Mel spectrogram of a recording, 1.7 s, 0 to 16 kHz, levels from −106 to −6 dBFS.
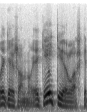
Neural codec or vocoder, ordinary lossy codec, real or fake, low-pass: none; none; real; 14.4 kHz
